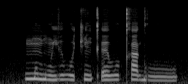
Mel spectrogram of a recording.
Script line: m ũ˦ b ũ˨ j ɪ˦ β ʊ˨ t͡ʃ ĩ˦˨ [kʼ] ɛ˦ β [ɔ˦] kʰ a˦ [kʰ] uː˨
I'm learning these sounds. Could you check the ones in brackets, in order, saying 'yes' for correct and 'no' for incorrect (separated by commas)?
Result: yes, no, no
